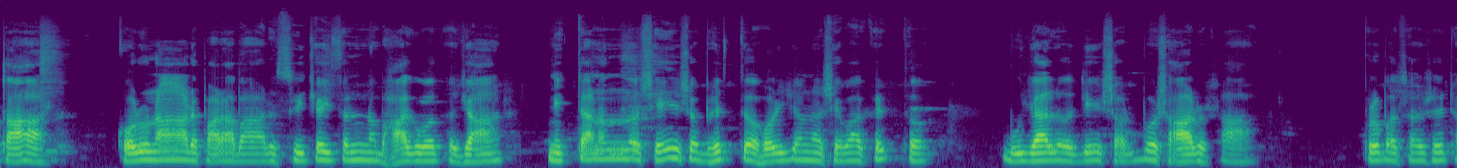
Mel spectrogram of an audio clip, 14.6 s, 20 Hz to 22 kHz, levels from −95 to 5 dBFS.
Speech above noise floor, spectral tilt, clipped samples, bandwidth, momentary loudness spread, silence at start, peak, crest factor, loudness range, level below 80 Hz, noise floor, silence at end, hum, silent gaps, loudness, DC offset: 62 dB; -7.5 dB/octave; under 0.1%; 13 kHz; 9 LU; 0 s; -2 dBFS; 20 dB; 2 LU; -76 dBFS; -83 dBFS; 0.05 s; none; none; -22 LUFS; under 0.1%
